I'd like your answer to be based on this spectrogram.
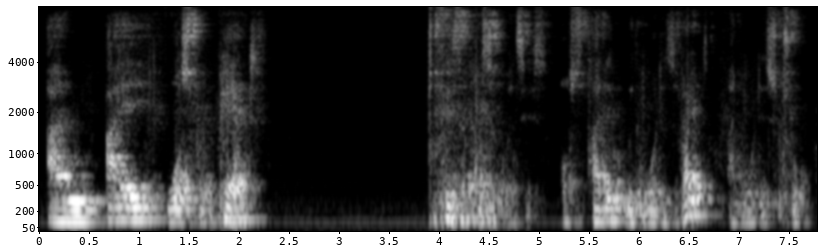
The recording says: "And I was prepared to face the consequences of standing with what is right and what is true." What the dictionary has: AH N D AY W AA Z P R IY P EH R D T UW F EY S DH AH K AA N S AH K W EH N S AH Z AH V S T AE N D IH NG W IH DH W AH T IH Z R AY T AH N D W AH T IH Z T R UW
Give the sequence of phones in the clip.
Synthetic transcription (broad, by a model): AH N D AY W AA Z P R IY P EH R D T UW F EY S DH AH K AA N S AH K W EH N S AH Z AH V S T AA D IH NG W IH DH W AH T IH Z R AY T AH N D W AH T IH Z T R UW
